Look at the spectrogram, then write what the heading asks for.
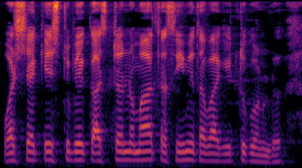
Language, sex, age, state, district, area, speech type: Kannada, male, 60+, Karnataka, Udupi, rural, spontaneous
